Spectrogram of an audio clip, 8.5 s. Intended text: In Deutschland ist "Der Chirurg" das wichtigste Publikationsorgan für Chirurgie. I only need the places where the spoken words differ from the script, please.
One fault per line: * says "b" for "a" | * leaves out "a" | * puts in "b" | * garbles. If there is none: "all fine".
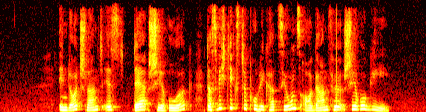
all fine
